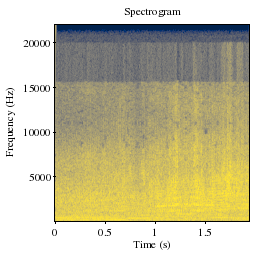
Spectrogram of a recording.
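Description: A race car slides sideways down the track in the iRacing sim at Atlanta Motor Speedway, its engine droning steadily with a faint tire hiss throughout, no talk.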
